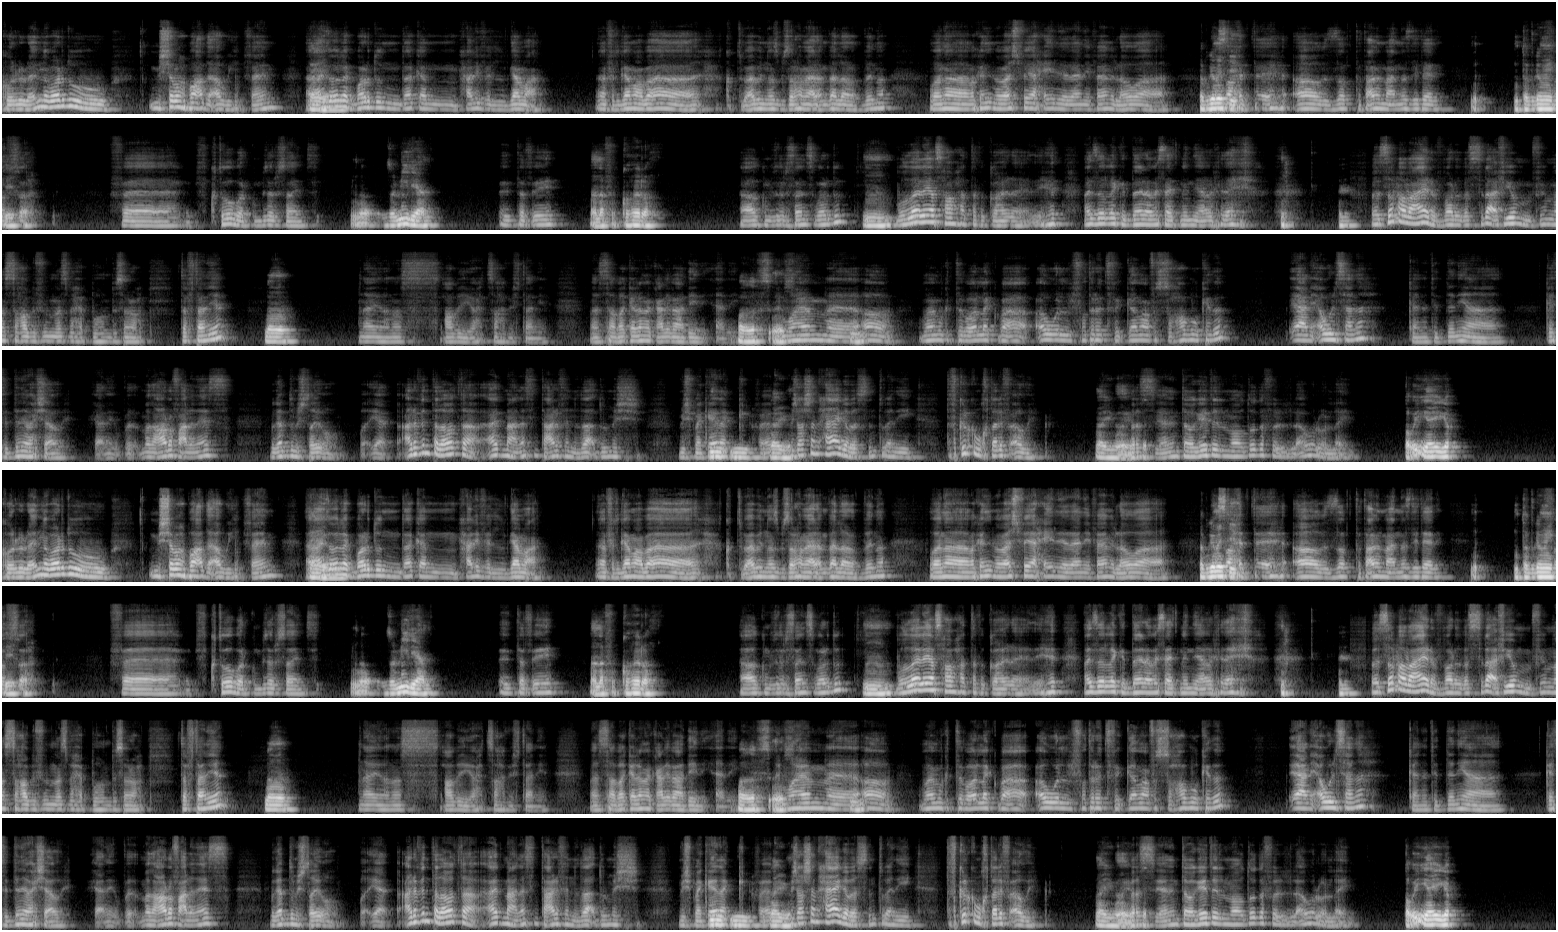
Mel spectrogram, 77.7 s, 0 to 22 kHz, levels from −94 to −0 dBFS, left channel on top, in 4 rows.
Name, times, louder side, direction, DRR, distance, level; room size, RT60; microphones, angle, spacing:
voice 1, 0.0-1.5 1.8-3.4 3.8-6.7 7.4-11.1 11.6-14.6 15.1-18.0 19.4-19.8 20.8-21.8 22.1-23.2 25.6-26.3 28.7-29.9 30.6-35.1 35.4-35.6 36.5-40.6 41.1-41.7 43.3-45.6 46.2-48.1 48.5-50.0 50.3-54.1 54.9-56.0 56.4-57.6 58.2-59.1 59.4-61.1 61.6-62.5 62.8-66.2 66.7-67.3 67.7-69.7 70.1-71.2 72.3-75.2, right 2 dB, 50° right, 1.0 m, -28 dB
voice 2, 3.8-4.3 15.0-15.4 19.0-19.8 23.8-24.8 26.8-27.6 30.2-30.6 35.4-35.5 36.1-36.3 42.1-42.5 48.1-48.7 49.5-49.6 67.1-68.2 72.0-72.4 75.8-76.4, right 2 dB, 30° right, 0.5 m, -19 dB
8.2 x 5.3 x 6.4 m
head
